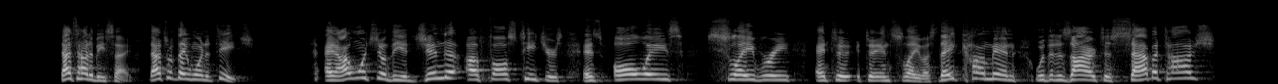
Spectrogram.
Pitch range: 185-240 Hz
